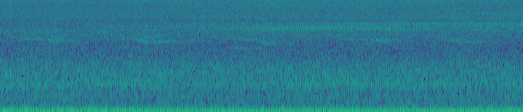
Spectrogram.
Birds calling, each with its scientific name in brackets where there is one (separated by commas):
Blue Jay (Cyanocitta cristata)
